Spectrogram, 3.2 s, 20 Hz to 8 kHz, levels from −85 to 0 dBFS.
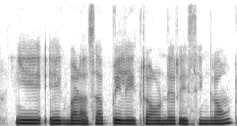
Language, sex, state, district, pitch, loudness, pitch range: Hindi, female, Punjab, Pathankot, 195 Hz, -14 LUFS, 190-205 Hz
